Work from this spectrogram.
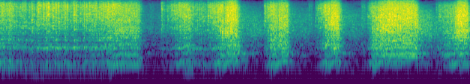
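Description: A monster truck engine roars at a Durham, Connecticut monster truck show, loud and close, revving in repeated surges with short dips between bursts and no talking over it.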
